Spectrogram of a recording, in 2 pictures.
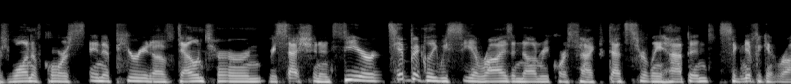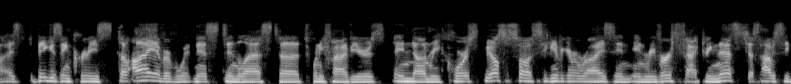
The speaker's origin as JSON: {"language": "English", "country": "United States", "moved": "as an adult", "lives_now": "Netherlands", "said": "I'm American, but I'm based in the Netherlands"}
